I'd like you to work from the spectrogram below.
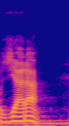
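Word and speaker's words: yara (ירה): Y esta viene de la palabra yará Jude Reish Hey, y se, y se, y se pronuncia como yara ¿Y qué significa yara Significa acometer.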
